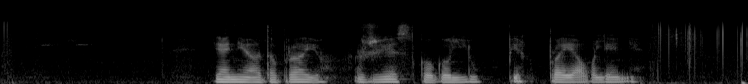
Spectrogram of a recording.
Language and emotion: Russian, neutral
